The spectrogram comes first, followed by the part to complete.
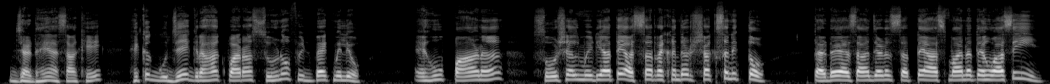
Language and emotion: Sindhi, happy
